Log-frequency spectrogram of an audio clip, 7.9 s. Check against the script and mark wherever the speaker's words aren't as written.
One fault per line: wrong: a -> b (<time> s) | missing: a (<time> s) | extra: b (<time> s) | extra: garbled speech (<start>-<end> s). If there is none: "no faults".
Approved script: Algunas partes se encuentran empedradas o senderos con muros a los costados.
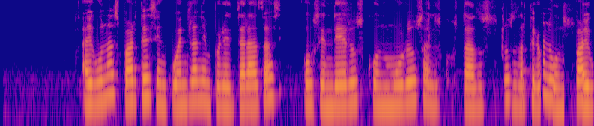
extra: garbled speech (6.7-7.9 s)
